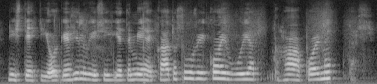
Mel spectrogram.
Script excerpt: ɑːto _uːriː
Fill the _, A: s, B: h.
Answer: A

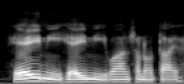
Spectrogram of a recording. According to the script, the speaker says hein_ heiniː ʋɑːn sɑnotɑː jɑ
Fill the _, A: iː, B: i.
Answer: A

